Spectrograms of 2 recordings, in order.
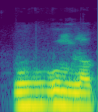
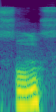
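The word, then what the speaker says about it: fünf: পাঁচের এখানে উমলাউট আছে আচ্ছা পাঁচ কে বলা হয় ফুংসলাউট আছে এখানে এরপরে ছয় কে বলা হয় জেক্স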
